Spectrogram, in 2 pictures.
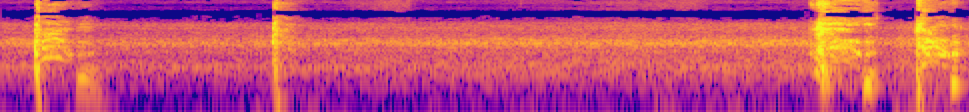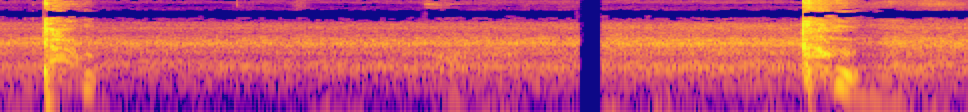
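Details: Coughing fits after smoking from a bong: several harsh, dry cough bursts in short fits over steady room noise; irritant cough.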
